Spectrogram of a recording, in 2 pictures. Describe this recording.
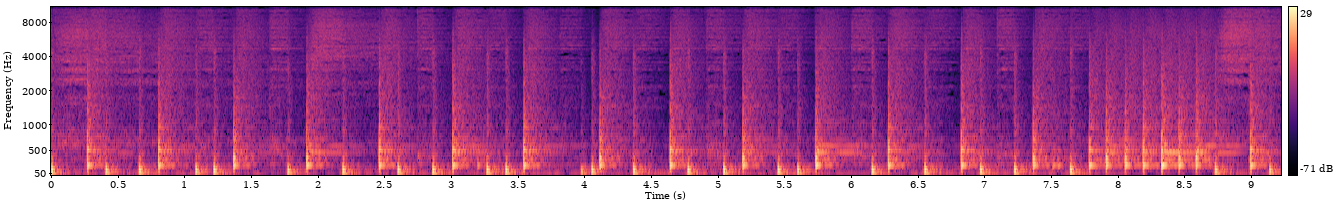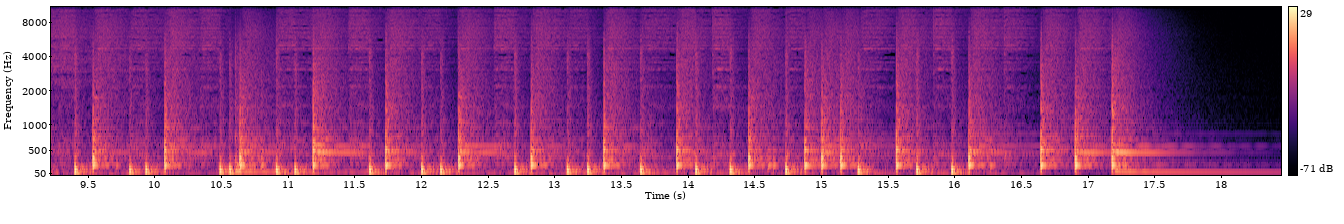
punk rock groove
220 bpm punk rock loops
beat, drums, groove, loop, punk, rock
